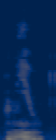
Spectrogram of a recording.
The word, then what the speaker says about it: mu: you from japan is it is either mu or mew it is spelled m-u mu t is a specialty of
